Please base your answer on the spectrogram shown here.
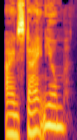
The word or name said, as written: einsteinium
